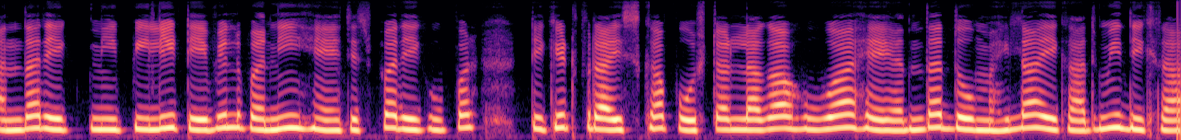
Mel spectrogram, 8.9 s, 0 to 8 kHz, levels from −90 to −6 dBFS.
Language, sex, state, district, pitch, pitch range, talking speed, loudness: Hindi, female, Haryana, Charkhi Dadri, 240 Hz, 225-260 Hz, 170 wpm, -13 LUFS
